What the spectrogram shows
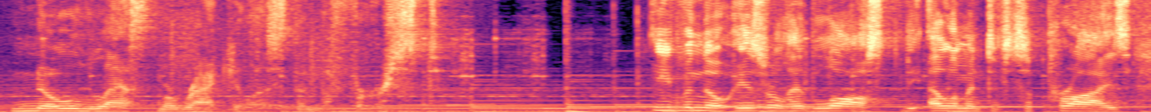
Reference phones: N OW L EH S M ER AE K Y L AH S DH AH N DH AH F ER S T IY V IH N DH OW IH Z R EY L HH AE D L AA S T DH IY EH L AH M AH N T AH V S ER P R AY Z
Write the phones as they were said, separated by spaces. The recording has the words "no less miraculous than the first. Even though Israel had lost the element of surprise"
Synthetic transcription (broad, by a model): N OW L EH S M ER AE K Y L AH S DH AH N DH AH F ER S T IY V IH N DH OW IH Z R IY L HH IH D L AA S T DH IY EH L AH M AH N T AH V S ER P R AY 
